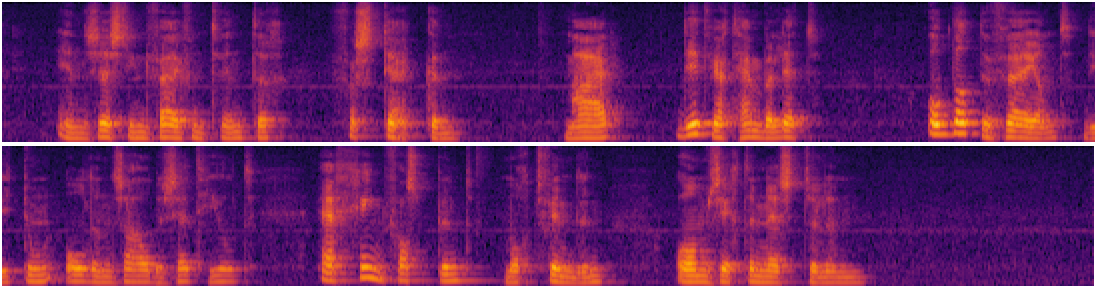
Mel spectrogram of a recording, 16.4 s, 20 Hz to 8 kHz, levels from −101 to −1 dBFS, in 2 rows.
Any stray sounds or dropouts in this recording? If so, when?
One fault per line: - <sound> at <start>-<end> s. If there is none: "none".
none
